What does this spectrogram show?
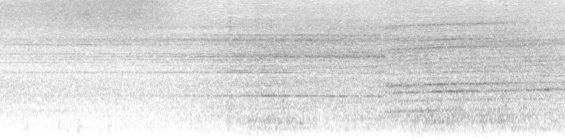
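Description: Electric multiple-unit passenger train approaching and passing a level crossing. The rumble of wheels on rail grows steadily louder, and from about three seconds in several high, steady whining tones join it as the cars go by.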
